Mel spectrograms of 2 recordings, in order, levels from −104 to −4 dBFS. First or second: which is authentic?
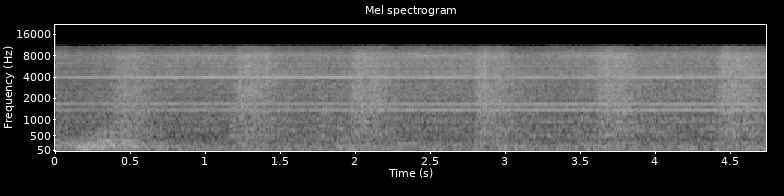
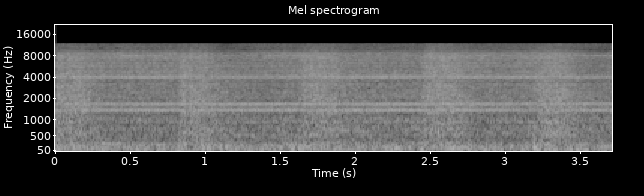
first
